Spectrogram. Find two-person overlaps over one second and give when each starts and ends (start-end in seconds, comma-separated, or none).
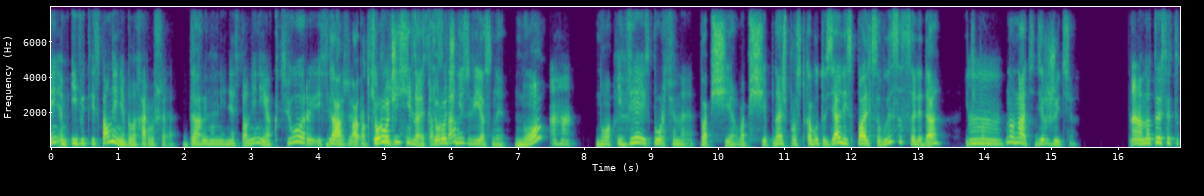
4.1-6.2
